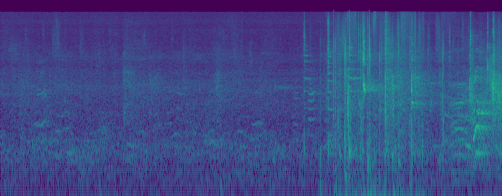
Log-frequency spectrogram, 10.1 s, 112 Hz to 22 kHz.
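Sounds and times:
shoes squeaking on floor: 6.4s - 8.7s.

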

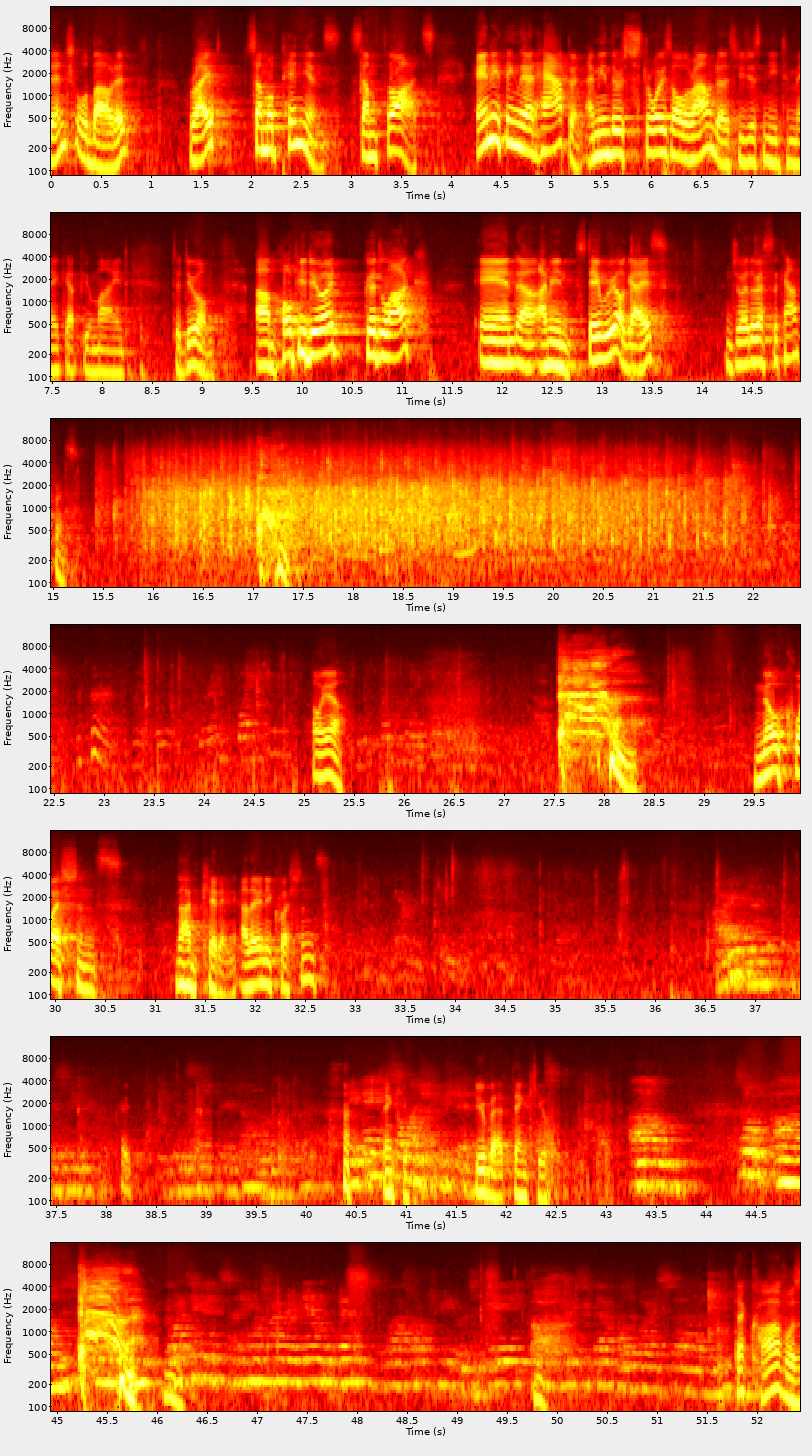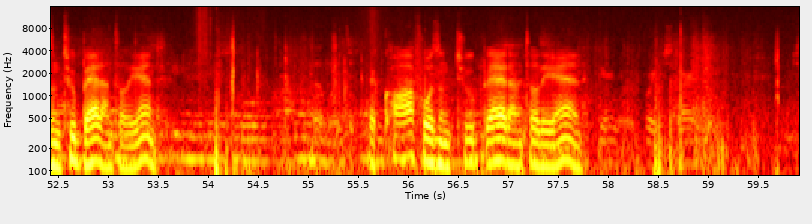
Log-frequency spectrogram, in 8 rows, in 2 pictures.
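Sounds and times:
audience applauding: 15.4s - 22.8s
man coughing into microphone: 17.0s - 17.5s, 27.5s - 28.5s, 45.2s - 46.0s.

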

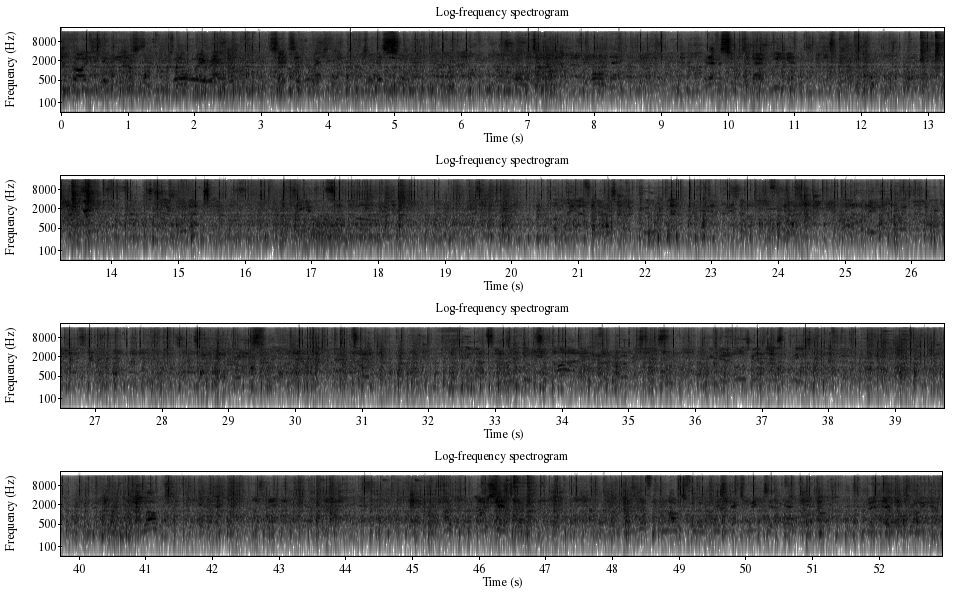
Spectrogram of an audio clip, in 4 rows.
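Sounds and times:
train carriage rumble: 0.0s - 52.9s
wheels clicking over rail joints: 0.0s - 52.9s.

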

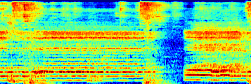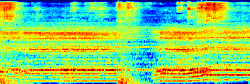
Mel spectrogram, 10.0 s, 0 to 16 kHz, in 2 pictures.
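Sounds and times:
youths singing liturgical chant: 0.0s - 10.0s.

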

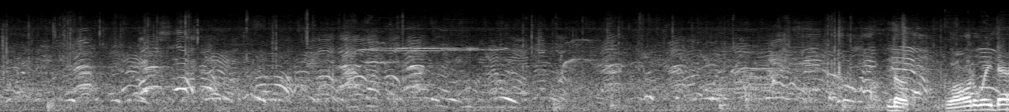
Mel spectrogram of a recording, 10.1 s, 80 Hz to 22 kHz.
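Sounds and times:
children and adults talking at once: 0.0s - 10.0s.

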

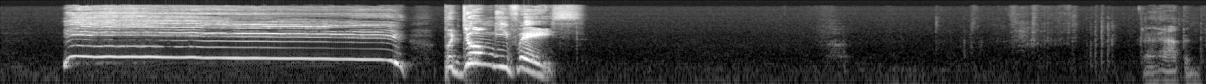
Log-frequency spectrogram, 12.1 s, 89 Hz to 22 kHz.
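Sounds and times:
man vocalizing long high ooo: 0.6s - 4.0s.

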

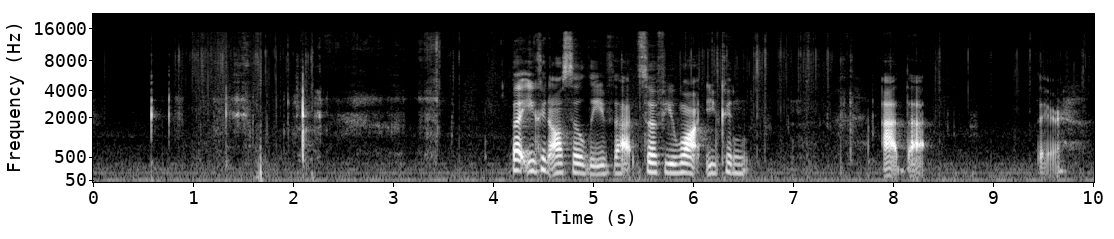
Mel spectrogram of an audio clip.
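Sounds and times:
tape rustling: 0.8s - 2.4s, 6.0s - 10.0s.

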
